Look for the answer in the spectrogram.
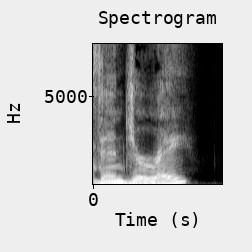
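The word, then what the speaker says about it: Sangerye: In the 1920s, the Harlem Renaissance is in full swing, and only the I always want to pronounce the name wrong. It's Sanjuray.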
